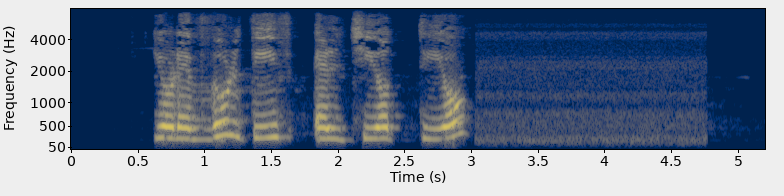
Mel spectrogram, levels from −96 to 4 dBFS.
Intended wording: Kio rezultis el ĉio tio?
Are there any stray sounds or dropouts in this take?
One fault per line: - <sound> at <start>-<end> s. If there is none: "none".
none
